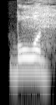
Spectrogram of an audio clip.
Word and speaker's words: Bolan: Chrome Satar Mark Bolan, is that how you pronounce it? Bolan Bolan.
